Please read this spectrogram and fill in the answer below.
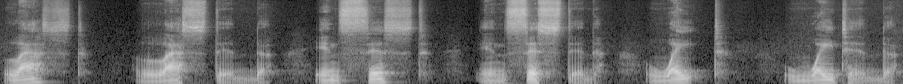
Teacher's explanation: Additional syllable. The sound is an ID or ED.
